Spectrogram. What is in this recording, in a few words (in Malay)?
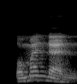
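"komandan", Malay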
